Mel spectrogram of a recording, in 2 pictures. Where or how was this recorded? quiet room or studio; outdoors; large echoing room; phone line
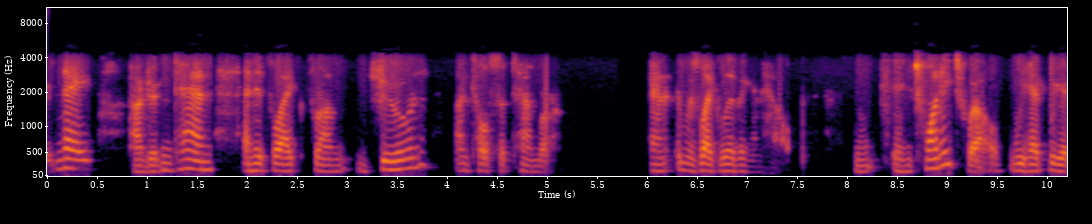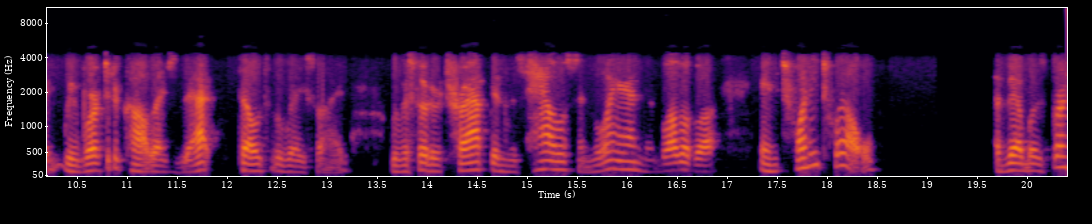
phone line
